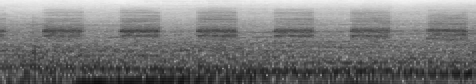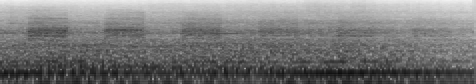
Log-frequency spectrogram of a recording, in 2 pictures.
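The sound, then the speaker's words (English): At a mine, towering electric mining shovels scoop blasted rock into the beds of waiting haul trucks: a deep, constant mechanical rumble fills the scene while a reversing alarm beeps steadily about twice a second in the background. No one speaks. “Then towering electric shovels swoop and scoop the shot rock into the beds of waiting haul trucks in a slow-motion mechanical waltz.”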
